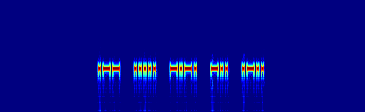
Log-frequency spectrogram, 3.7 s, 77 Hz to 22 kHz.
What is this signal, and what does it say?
Morse code, heard as a keyed tone, about 52 wpm, spaced as for 36 wpm, 700 Hz. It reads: W5CDL
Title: USA Call Signs - 5 Characters - 2x Character Spacing - 50wpm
